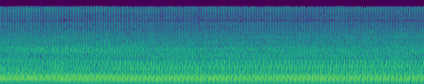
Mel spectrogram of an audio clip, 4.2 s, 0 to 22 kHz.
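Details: Brastemp 15 kg washing machine (BWBW15/PWA15) while filling with water: a loud, steady buzzing drone with a rapid flutter, unchanging throughout, from a faulty water inlet valve chattering under pressure.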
